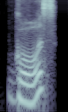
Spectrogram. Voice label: "gauze", Indian

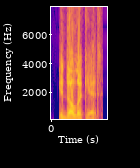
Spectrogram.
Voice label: "indelicate", American

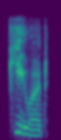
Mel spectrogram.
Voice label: "keyword", Indian

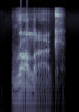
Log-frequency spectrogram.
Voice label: "rowlock", British

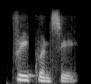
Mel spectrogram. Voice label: "frequency", Indian

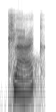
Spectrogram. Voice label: "claque", Indian

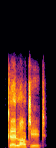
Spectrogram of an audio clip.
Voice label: "carotid", Indian

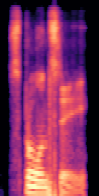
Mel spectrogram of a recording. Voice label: "sprauncy", British

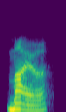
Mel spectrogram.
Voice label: "Maya", Indian

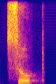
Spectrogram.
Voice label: "soap", Indian

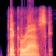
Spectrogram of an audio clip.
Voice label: "picaresque", American

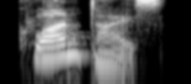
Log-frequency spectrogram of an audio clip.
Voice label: "quantize", Indian

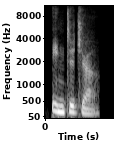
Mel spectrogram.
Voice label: "integer", Indian

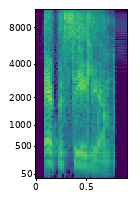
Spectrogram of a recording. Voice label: "Epithelium", Indian

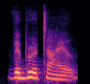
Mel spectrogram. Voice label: "vibratile", Indian

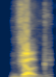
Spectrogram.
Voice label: "vug", American

